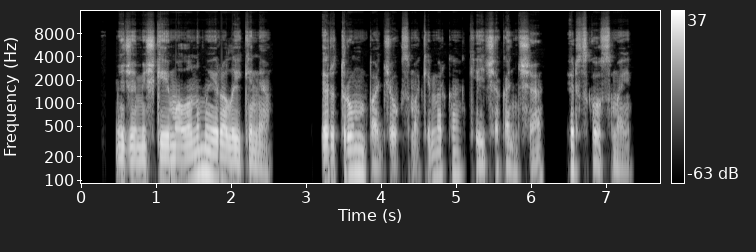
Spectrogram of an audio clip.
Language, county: Lithuanian, Klaipėda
